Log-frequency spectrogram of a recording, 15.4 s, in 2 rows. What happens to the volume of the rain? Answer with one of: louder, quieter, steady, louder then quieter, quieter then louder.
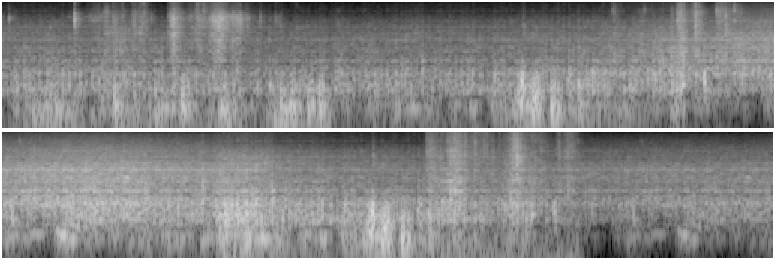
louder then quieter.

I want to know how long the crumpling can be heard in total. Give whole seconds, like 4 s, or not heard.
6 s.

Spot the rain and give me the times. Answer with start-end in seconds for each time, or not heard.
0.0-15.3.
